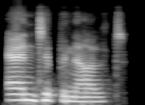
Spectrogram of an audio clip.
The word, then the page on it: antepenult: Indian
